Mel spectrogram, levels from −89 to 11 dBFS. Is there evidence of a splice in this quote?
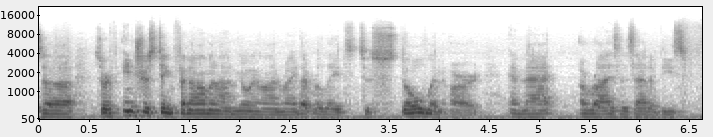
yes; 2 cuts; at 2.6 s, 5.4 s

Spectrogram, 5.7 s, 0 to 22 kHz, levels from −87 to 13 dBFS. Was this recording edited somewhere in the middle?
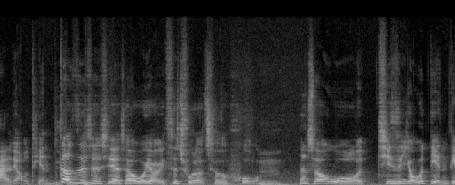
no; 0 cuts

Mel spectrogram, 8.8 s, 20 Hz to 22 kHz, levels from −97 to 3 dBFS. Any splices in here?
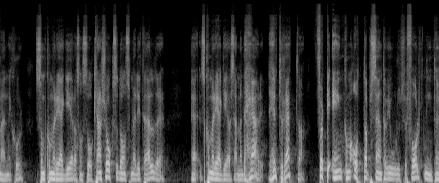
no; 0 cuts

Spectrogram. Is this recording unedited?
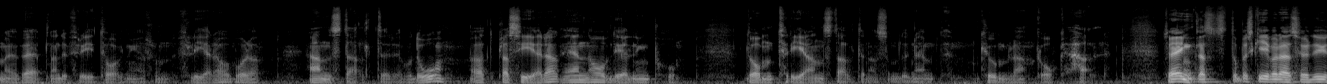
no; 4 cuts; at 1.4 s, 4.1 s, 5.6 s, 10.3 s

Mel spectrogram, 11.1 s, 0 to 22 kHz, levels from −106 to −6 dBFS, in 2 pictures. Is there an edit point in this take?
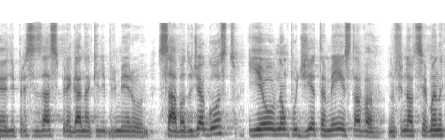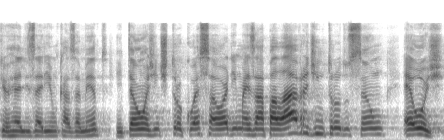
yes; 4 cuts; at 1.9 s, 3.0 s, 4.8 s, 6.9 s

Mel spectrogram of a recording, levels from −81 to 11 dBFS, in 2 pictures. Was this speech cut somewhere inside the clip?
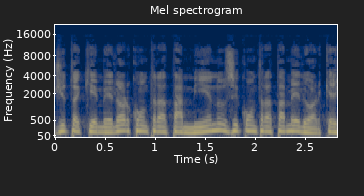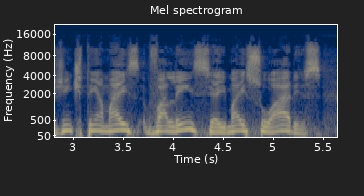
no; 0 cuts

